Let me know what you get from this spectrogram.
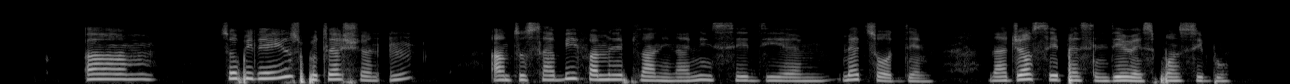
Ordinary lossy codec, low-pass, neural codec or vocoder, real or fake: Opus, 64 kbps; 7.2 kHz; codec, 16 kHz, 4 kbps, FreqCodec, larger model; fake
